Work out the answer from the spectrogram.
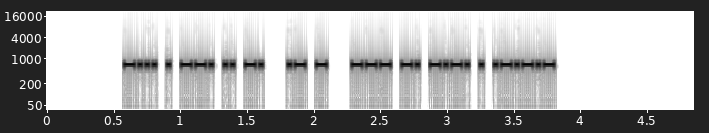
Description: Morse code, heard as a keyed tone, about 46 wpm, 700 Hz. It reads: BEGIN AT ONCE.
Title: Sentences from Top 1000 Words - Review Part 1 - 45wpm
